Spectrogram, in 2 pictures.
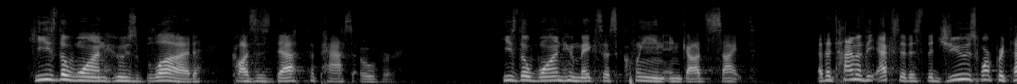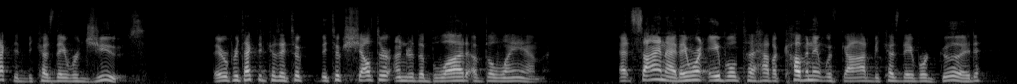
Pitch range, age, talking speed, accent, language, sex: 145-185 Hz, 20-39, 190 wpm, American, English, male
